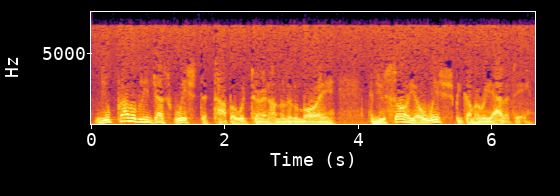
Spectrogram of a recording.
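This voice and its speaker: Probing hypnotist doctor, tinny sound. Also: male voice, fairly low pitch, big pitch swings, dark tone, a little hiss or hum. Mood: explanatory, grave. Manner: coaxing, deliberate, questioning. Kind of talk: 1970s radio drama acting. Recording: tinny old radio broadcast with music.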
